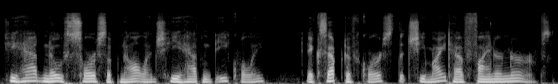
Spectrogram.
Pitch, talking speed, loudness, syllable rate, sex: 125 Hz, 185 wpm, -18 LUFS, 5.3 syllables/s, male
